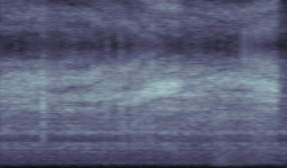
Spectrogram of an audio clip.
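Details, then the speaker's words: Simulated oropharyngeal suctioning by a respiratory therapist during an open endotracheal suction checkoff: steady loud airy hiss of a suction catheter removing saliva and secretions from the back of the throat. "let me just clean out your mouth a little bit get some of that mucus it might be in there you slide this in those little pockets suctioning the patient's back of the throat the or appearance is often beneficial and removing excessive saliva and other secretions"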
